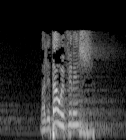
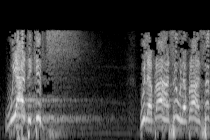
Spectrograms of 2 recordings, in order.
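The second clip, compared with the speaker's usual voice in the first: confronting demand; 7 semitones higher, 4 dB louder than usual. Retold or imitated. Confronting his pastor.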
